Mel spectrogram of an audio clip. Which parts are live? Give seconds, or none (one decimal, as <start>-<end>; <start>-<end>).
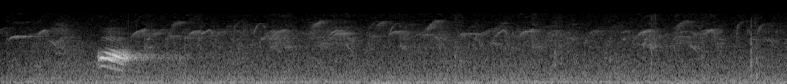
0.0-7.9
